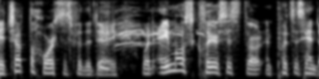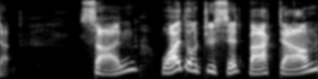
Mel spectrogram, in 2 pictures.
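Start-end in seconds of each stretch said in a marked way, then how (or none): 4.0-6.4 put-on slow speech in an Indian accent. Reading a story aloud, the speaker voices Amos in an Indian accent. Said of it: "Why are you Indian?".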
